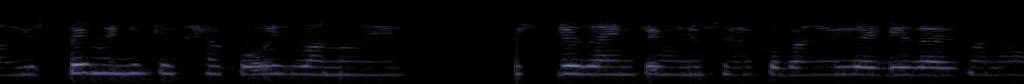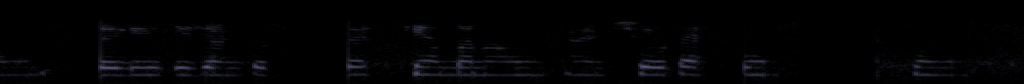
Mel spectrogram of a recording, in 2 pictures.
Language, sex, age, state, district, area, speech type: Kashmiri, female, 18-30, Jammu and Kashmir, Anantnag, rural, conversation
